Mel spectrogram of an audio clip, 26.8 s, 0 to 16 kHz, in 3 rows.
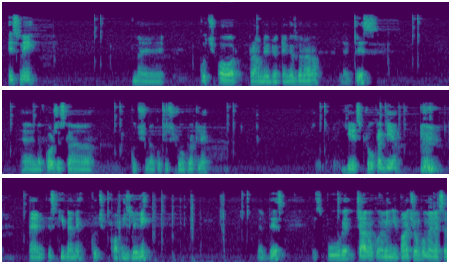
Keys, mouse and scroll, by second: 0.6 space, 1.9 click, 5.1-11.2 drag, 12.1 shift+click, 18.3-20.9 alt+drag, 20.9 ctrl+d, 22.7-26.7 drag.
